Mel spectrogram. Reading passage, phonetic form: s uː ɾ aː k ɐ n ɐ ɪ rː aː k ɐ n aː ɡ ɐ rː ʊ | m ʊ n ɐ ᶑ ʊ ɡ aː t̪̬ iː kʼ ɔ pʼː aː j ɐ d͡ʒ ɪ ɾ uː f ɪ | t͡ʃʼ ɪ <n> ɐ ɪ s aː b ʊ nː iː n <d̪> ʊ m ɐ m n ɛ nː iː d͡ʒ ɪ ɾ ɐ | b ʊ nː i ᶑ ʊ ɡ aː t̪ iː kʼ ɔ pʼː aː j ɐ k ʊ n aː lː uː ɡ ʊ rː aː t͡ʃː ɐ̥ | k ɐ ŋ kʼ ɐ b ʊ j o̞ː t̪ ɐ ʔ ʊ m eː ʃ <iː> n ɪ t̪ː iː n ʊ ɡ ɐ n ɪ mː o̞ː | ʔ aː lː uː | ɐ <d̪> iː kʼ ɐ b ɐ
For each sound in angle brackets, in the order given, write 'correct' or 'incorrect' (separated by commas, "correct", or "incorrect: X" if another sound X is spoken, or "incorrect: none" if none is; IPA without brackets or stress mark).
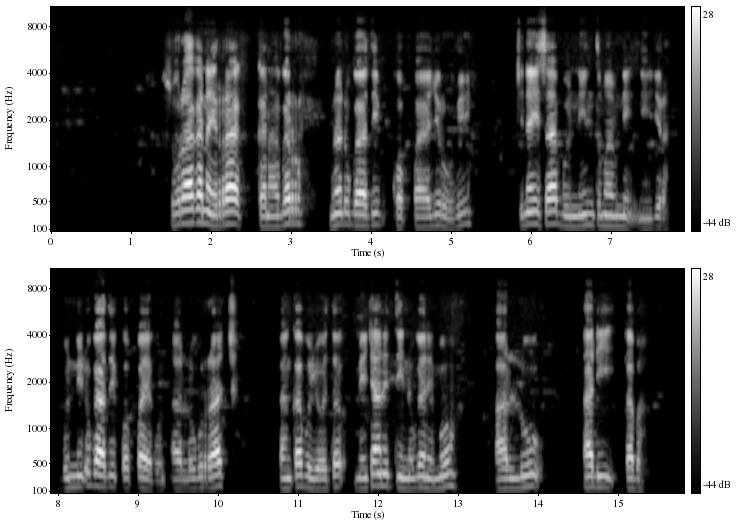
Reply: correct, incorrect: t̪, incorrect: aː, correct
